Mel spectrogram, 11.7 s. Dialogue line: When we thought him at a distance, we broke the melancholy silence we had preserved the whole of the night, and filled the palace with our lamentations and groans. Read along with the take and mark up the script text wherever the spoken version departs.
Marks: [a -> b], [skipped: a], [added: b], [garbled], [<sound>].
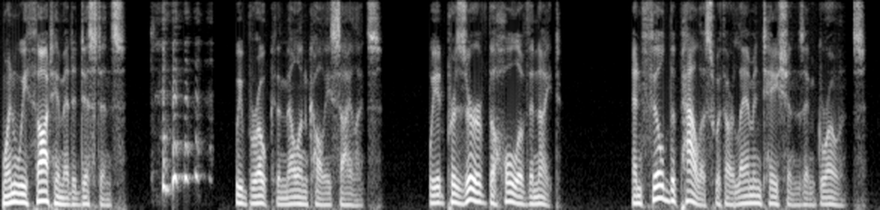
When we thought him at a distance, [laugh] we broke the melancholy silence we had preserved the whole of the night, and filled the palace with our lamentations and groans.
